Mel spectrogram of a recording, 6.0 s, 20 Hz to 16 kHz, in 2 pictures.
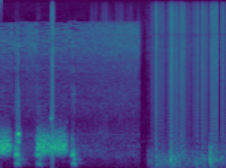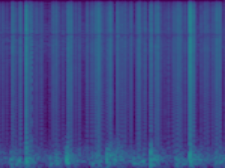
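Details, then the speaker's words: Mitral regurgitation heart sound in a nursing physical-exam teaching demonstration: a fast heartbeat of about 128 a minute with a low rushing murmur filling the gaps, blood leaking back through the mitral valve. "video yang namanya regurgitasi atau kalau anda di basah-basah kepedihannya sering bilang itu muntah gitu ya jadi disini jantung itu mengalami kesulitan untuk memompakan darah melalui katup nya"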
